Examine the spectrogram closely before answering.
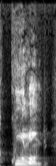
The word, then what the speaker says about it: coulomb: Se escreve coulomb, mas se fala coulomb.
